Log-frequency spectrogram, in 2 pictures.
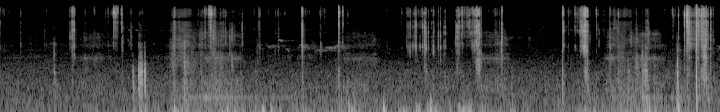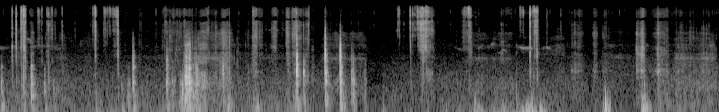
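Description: Dry, papery onion skin crackling and tearing as it is peeled off by hand, in short irregular rips, with small scrapes of a knife against a wooden cutting board.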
